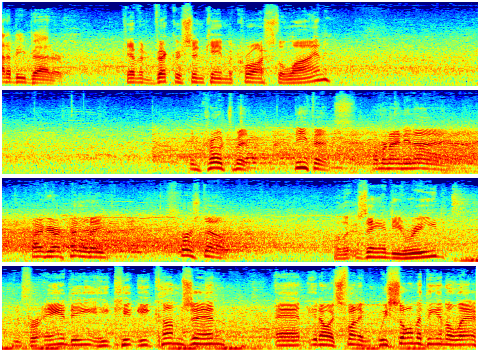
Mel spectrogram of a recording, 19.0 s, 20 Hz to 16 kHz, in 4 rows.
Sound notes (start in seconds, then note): 9.6 booing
